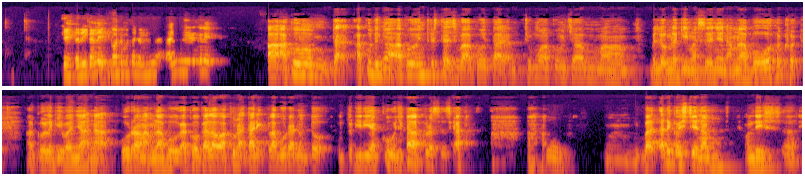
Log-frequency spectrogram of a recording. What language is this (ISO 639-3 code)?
msa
